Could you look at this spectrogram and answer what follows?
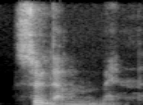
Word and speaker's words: sydämen: Again what we see is sydämen But if you listen to native speakers what you'll hear is much closer to sydämmen with a double m. We have again one consonant in the spelling but two in the pronunciation and this exception in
